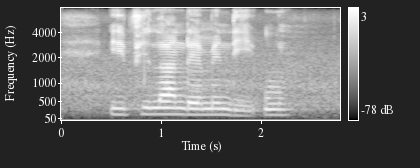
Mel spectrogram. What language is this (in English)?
Venda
